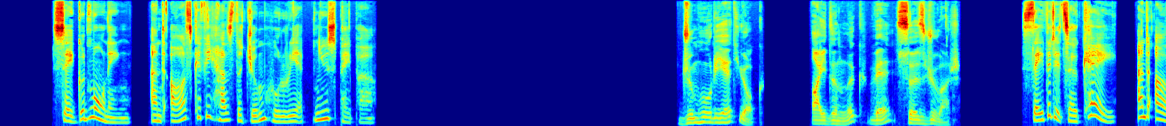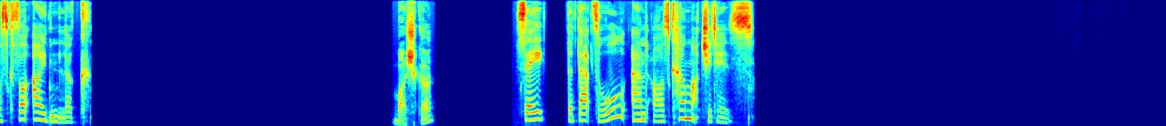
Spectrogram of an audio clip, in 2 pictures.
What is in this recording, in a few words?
Speaking, Turkish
